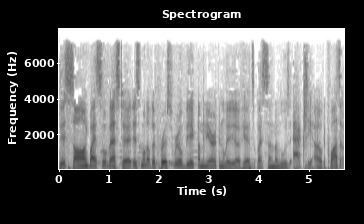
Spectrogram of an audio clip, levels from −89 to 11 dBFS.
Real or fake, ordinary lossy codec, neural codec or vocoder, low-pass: fake; MP3, 32 kbps; codec, 16 kHz, 0.5 kbps, X-Codec, HuBERT features, trained on balanced general audio; 7.2 kHz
